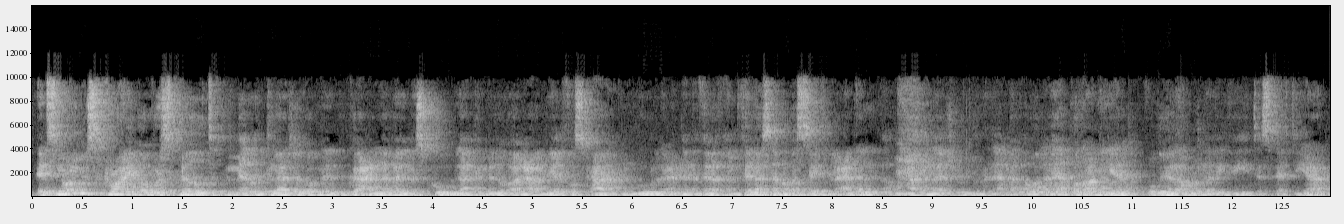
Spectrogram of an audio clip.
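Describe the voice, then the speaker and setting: A man's voice: mid-range voice, very fast, few pauses, a little mellow. A man with a Kuwaiti Arabic accent presenting at an academic conference, explaining and reciting example after example, recorded from a distance in a large hall. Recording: echoey hall, distant mic, faint room noise.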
